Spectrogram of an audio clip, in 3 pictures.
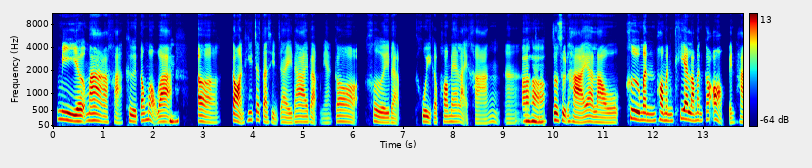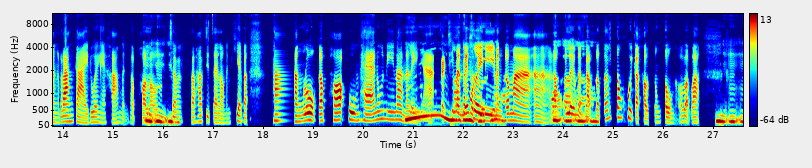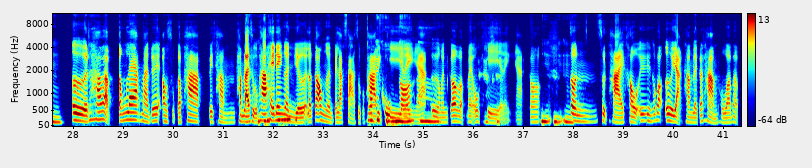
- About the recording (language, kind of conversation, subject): Thai, podcast, เลือกทางเดินชีวิต คุณฟังคนอื่นหรือฟังตัวเองมากกว่ากัน?
- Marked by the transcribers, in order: distorted speech; other background noise; mechanical hum; tapping; static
